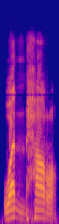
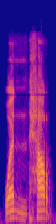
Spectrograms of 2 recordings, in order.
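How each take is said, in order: First: The final r is followed by an added vowel. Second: The word ends on a held, lightly trilled r. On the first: The speaker calls it wrong. "kalau saya membacakan dengan ro" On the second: The speaker calls it right. "Seperti tertahan dia"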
